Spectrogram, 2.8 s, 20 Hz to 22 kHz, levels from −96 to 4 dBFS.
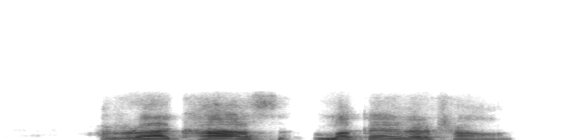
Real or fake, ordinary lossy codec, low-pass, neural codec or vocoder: fake; Opus, 32 kbps; 7.2 kHz; codec, 24 kHz, 1 kbps, SNAC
